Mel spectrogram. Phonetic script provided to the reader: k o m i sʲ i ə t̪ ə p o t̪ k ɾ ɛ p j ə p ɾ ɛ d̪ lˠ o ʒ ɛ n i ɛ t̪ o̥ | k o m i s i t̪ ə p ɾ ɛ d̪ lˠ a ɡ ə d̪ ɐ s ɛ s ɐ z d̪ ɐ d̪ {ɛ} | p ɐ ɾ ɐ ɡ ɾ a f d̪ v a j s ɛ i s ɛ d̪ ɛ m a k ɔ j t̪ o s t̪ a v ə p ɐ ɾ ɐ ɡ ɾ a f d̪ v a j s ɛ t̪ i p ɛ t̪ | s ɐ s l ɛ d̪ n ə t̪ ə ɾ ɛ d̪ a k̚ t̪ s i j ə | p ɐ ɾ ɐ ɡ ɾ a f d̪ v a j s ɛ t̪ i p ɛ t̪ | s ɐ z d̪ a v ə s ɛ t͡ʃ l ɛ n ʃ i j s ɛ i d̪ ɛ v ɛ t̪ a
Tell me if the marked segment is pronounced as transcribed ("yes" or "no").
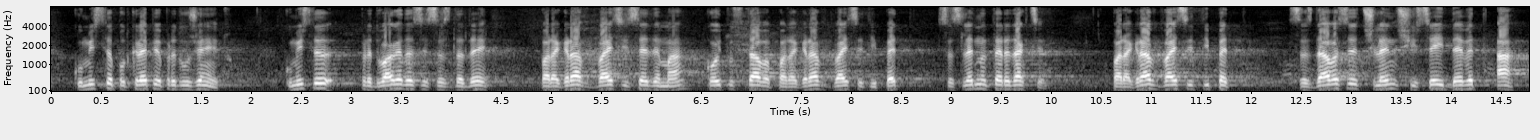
yes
